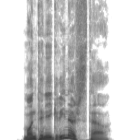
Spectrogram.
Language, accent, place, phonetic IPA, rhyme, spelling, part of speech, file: German, Germany, Berlin, [mɔnteneˈɡʁiːnɪʃstɐ], -iːnɪʃstɐ, montenegrinischster, adjective, De-montenegrinischster.ogg
- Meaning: inflection of montenegrinisch: 1. strong/mixed nominative masculine singular superlative degree 2. strong genitive/dative feminine singular superlative degree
